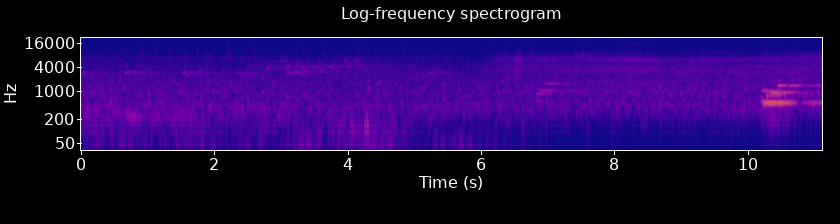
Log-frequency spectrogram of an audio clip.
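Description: Steady rushing noise like running water, with a few short faint chirps. About ten seconds in, a loud brief pitched sound with several tones.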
